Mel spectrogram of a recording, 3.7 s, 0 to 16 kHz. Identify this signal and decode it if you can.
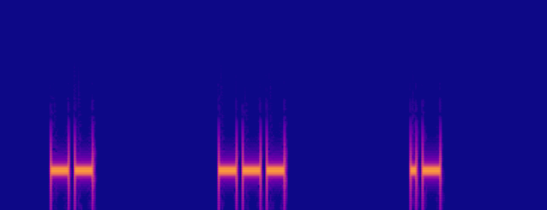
Morse code, heard as a keyed tone, about 30 wpm, spaced as for 9 wpm, 700 Hz. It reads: MOA
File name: Lesson 18e - Letter m - Three Characters 30wpm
